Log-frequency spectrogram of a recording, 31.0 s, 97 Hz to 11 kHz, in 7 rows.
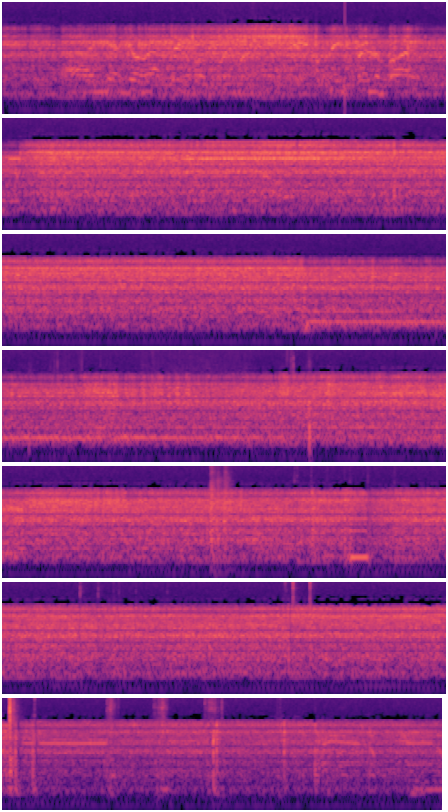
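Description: President Adams AM-SSB CB transceiver receiving the 11-metre band: steady static hiss with faint, garbled distant voices coming through. Near the end there is a click and the hiss drops a little as the radio is switched to another channel.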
